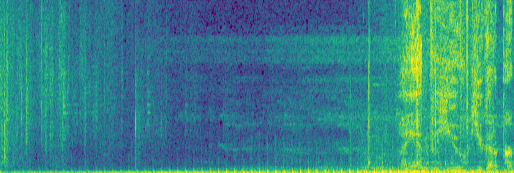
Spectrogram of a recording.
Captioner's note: helicopter flutters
